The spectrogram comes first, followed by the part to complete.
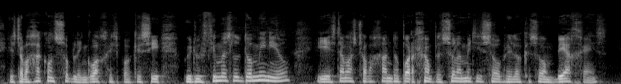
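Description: A man's voice: mid-range voice, a little mellow, no room sound. Explanatory man, self-correcting as he goes. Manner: explanatory, restarts words often. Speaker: director of a technology innovation centre. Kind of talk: round-table discussion. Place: studio table with other guests.

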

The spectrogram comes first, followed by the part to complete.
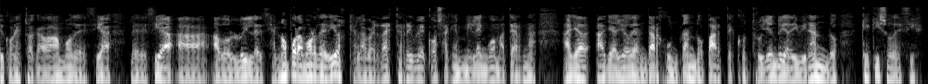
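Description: A man giving an unscripted literature lecture on radio as a professor, speaking haltingly and didactically with frequent repetitions. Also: low-pitched. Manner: hesitant, halting, self-repeating, didactic. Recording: muffled, echoey lo-fi radio recording.

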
